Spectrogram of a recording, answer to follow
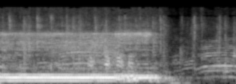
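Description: Amplified electric guitar and bass holding one loud, steady chord at the end of a hardcore punk song. It cuts off abruptly about one and a half seconds in, leaving faint voices.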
